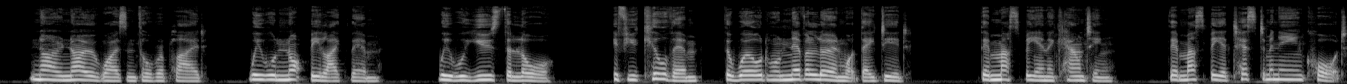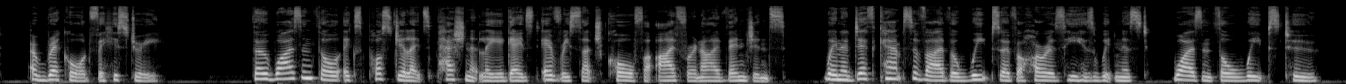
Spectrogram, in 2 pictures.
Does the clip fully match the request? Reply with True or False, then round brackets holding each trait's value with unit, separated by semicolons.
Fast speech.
False (160 wpm)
